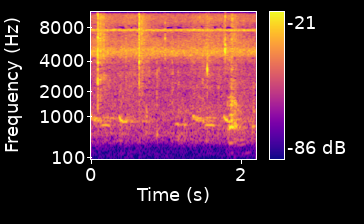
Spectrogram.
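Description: Near silence: faint outdoor ambience with a steady high hum, a few faint short calls and a couple of small clicks.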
